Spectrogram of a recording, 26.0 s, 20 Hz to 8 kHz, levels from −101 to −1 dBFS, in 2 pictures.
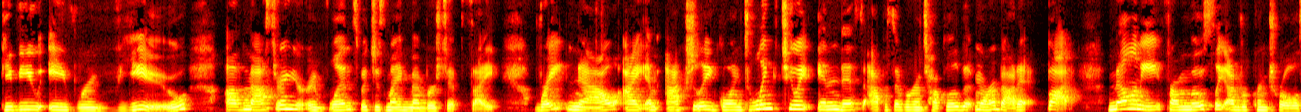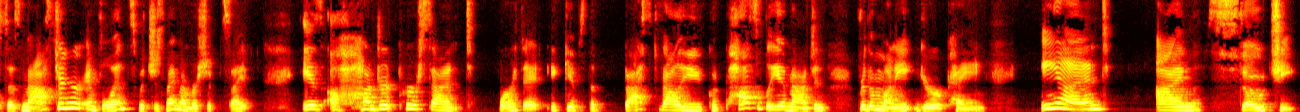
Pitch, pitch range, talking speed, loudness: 215 Hz, 195-240 Hz, 170 wpm, -17 LUFS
